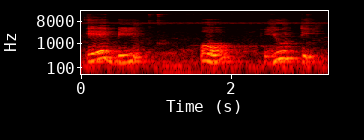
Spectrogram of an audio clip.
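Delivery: usual speaking voice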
